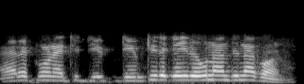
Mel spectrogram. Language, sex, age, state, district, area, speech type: Odia, male, 30-45, Odisha, Sambalpur, rural, conversation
